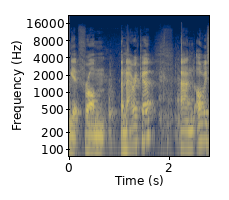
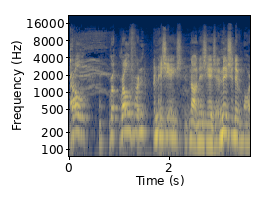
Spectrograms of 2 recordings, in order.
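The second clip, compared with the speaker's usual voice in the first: very high, stammering, stuttering cartoon voice; 9 semitones higher than usual. Speaker vows to keep the impression going all night: Rick impression. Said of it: "I'm going to do this impression all night".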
